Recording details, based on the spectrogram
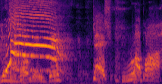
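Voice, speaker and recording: A fairly slow, put-on character voice from a man. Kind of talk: rough, slangy.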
